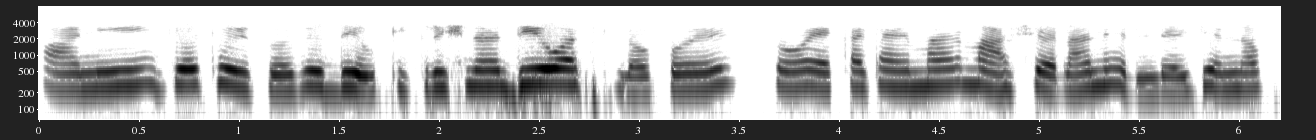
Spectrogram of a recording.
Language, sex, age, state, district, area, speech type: Goan Konkani, female, 18-30, Goa, Tiswadi, rural, conversation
